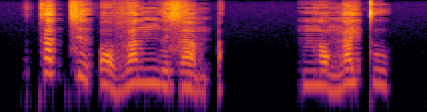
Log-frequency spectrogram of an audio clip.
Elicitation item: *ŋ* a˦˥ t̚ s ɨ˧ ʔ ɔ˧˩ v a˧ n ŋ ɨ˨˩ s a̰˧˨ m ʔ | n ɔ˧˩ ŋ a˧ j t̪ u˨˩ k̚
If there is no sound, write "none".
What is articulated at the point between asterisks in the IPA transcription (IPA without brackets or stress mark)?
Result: k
